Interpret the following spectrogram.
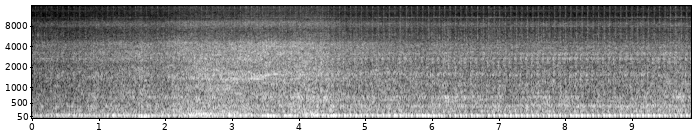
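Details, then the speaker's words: Honda Vario 150 injected scooter after fixing the faulty throttle position sensor behind the fuel-hungry running: steady even putter about four beats a second with no stumbles or surges; smooth, stable idle. "kita hidupan lagi teman-eman langsamnya dia enak terdengar enak ya terdengar enak ya teman-teman Berarti untuk motor ini sudah normal"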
